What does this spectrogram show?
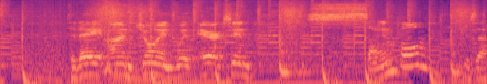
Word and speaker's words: Sainval: Sainval? Is that how you pronounce it? That's pretty good. Sainval, yeah. Oh, okay, Sainval.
